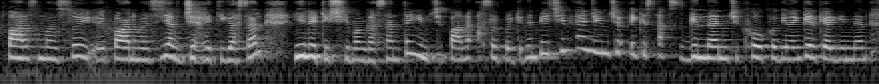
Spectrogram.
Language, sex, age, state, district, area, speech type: Kashmiri, female, 18-30, Jammu and Kashmir, Anantnag, rural, spontaneous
